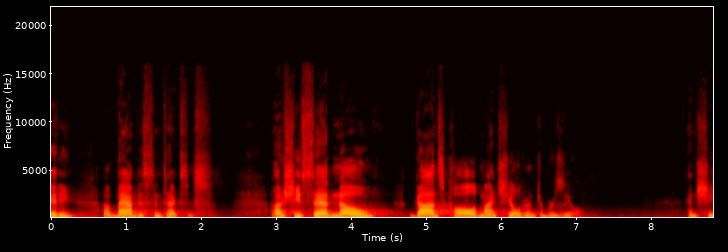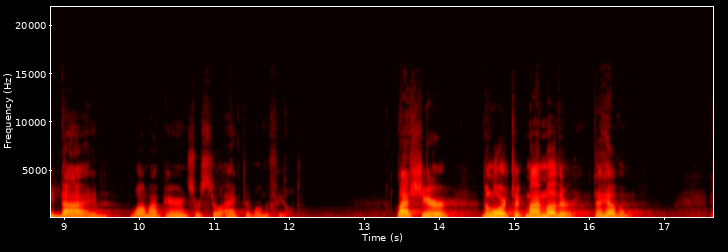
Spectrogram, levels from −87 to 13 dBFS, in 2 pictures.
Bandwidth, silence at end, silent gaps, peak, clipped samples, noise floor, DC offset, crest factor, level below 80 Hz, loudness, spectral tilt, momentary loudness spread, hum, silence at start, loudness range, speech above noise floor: 15 kHz; 1.05 s; none; -16 dBFS; under 0.1%; -70 dBFS; under 0.1%; 18 dB; -70 dBFS; -32 LUFS; -7.5 dB/octave; 16 LU; none; 0 s; 9 LU; 39 dB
